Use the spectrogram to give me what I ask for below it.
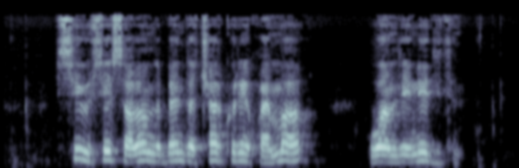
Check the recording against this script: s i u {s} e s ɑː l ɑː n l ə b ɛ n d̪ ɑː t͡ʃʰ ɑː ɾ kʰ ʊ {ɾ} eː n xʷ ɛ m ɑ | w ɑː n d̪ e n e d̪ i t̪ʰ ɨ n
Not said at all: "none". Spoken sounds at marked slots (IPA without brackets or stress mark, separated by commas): s, ɾ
